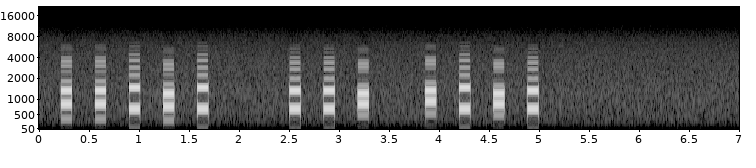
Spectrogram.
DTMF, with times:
0.2-1.7 88343
2.5-3.3 227
3.9-5.0 0372

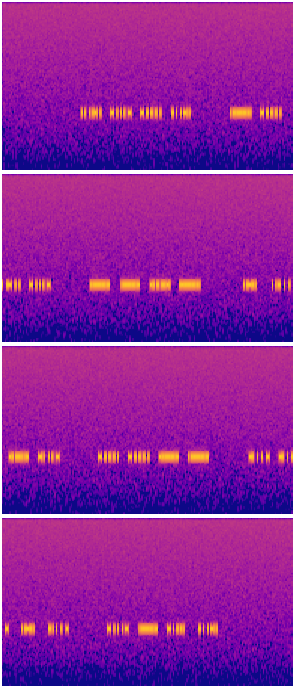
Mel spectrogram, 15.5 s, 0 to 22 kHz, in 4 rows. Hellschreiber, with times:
1.0-2.5 JNF4
3.0-4.5 ZFTN
5.0-6.5 89G5
7.0-8.5 IYQW
9.0-10.5 PF03
11.0-12.5 UUIV
13.0-14.5 M9K4

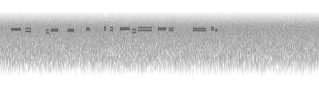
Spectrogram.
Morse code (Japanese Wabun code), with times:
none

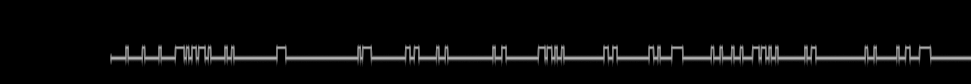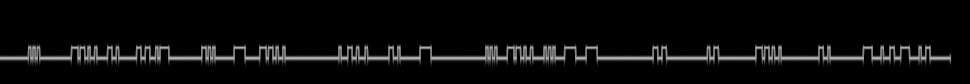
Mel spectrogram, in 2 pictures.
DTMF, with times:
none

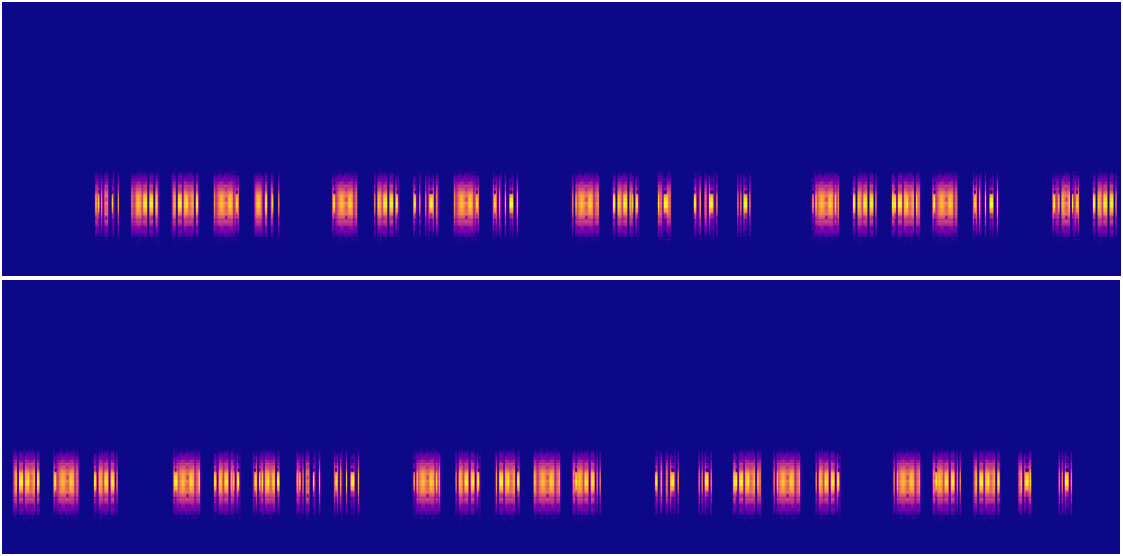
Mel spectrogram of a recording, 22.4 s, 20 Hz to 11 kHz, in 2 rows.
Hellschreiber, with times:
0.9-2.8 73897
3.3-5.2 69494
5.7-7.6 30141
8.1-10.0 26564
10.5-12.4 06866
12.9-14.8 50074
15.3-17.2 29985
17.7-19.6 41539
20.1-22.0 35811

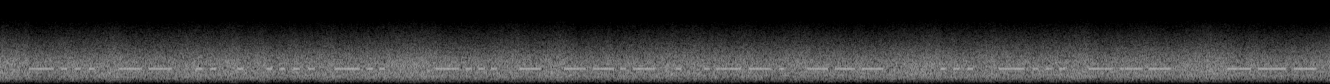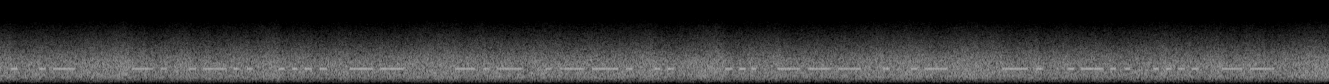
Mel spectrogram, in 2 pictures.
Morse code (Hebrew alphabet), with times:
0.3-3.8 במיוחד
4.4-8.8 בתקופה
9.4-11.7 שבה
12.3-14.0 הוא
14.6-17.3 נלחם
17.9-20.0 כפי
20.6-22.8 שהוא
23.3-26.0 נלחם

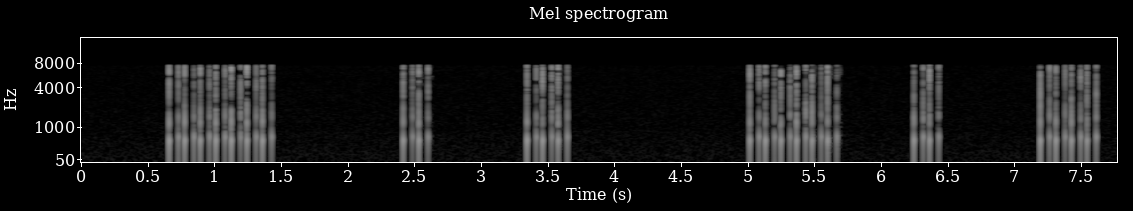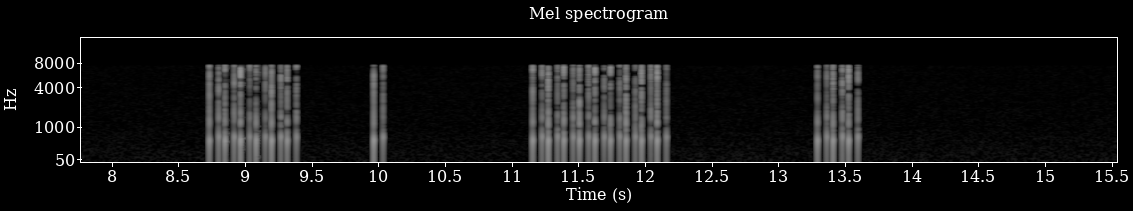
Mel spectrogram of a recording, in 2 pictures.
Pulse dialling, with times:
0.7-1.5 7
2.4-2.6 2
3.3-3.7 3
5.0-5.7 6
6.2-6.5 2
7.2-7.7 4
8.7-9.4 6
10.0-10.1 1
11.2-12.2 9
13.3-13.6 3

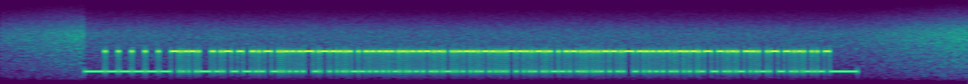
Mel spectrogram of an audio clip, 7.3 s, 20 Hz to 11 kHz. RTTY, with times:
1.6-2.5 COMPOSITE
2.6-3.5 BUILDINGS
3.6-3.9 ARE
4.0-4.8 ABUNDANT
4.9-5.1 IN
5.2-5.6 HONG
5.7-6.3 KONG.

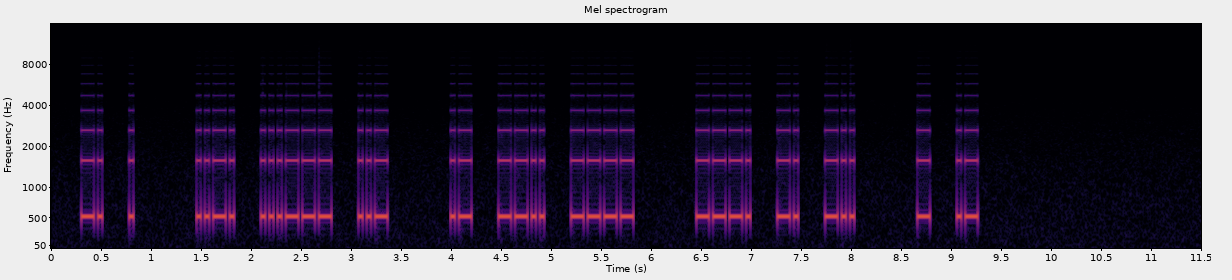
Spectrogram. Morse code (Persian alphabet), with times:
0.3-0.8 نه
1.5-3.4 فقط
4.0-5.8 ازش
6.4-8.0 چند
8.7-9.3 تا

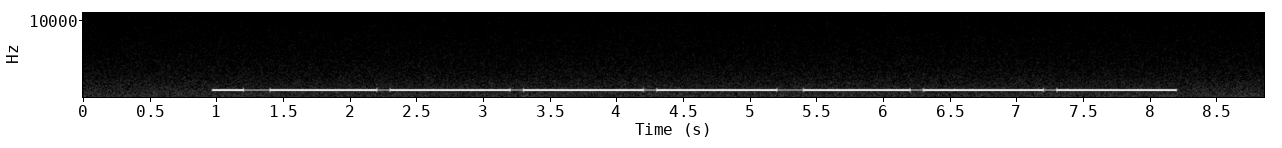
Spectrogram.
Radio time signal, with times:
1.2-2.2 1
2.2-3.2 0
3.2-4.2 0
4.2-5.2 0
5.2-6.2 1
6.2-7.2 0
7.2-8.2 0

